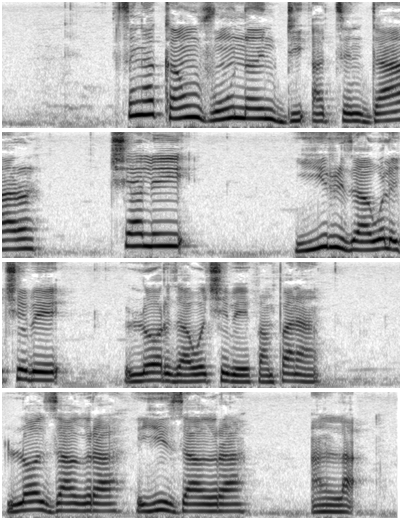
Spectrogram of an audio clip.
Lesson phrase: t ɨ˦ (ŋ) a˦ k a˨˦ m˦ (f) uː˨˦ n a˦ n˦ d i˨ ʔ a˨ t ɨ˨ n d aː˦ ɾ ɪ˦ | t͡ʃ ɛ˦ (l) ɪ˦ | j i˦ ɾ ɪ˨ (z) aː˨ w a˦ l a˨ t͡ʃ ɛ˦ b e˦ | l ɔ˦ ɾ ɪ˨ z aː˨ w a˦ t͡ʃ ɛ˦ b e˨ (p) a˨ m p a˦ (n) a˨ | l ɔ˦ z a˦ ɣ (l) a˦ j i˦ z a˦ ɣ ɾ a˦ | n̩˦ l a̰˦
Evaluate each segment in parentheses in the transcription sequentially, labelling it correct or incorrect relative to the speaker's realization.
correct, incorrect: v, correct, correct, correct, correct, incorrect: ɾ

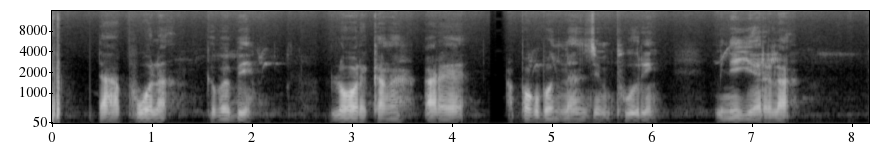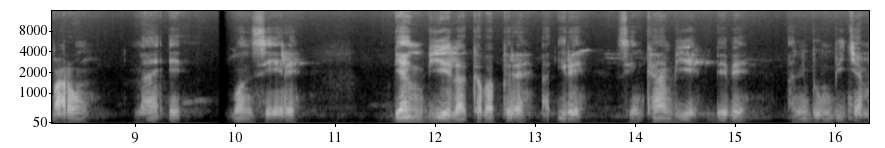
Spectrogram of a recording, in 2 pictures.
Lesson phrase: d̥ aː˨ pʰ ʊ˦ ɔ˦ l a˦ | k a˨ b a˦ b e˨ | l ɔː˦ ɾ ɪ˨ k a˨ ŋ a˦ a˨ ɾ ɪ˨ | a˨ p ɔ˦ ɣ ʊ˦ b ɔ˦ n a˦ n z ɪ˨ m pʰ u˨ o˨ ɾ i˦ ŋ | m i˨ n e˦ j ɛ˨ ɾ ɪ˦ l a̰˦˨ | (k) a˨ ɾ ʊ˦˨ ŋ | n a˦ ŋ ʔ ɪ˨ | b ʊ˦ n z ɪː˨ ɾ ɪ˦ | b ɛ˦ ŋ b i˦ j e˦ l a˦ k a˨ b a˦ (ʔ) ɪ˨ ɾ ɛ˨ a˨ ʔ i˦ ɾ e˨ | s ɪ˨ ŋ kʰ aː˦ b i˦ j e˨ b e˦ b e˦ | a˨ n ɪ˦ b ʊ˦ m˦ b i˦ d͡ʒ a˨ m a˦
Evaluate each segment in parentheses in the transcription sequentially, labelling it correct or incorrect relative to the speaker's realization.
incorrect: k͡p, incorrect: p

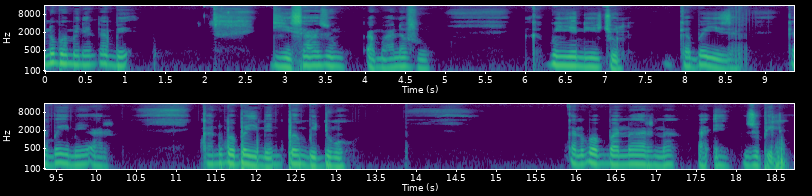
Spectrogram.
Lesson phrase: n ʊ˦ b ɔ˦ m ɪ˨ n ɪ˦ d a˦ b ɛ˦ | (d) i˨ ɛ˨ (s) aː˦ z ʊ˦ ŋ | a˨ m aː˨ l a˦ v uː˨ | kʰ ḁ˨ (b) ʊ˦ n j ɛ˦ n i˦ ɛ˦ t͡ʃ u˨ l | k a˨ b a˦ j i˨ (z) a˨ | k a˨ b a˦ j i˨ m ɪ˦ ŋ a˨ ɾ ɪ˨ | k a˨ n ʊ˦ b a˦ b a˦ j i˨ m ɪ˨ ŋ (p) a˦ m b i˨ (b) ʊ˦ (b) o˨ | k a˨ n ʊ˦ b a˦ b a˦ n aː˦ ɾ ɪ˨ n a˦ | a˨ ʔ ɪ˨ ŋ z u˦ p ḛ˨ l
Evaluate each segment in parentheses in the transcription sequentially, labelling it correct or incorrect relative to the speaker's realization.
correct, correct, correct, correct, correct, incorrect: d, incorrect: m

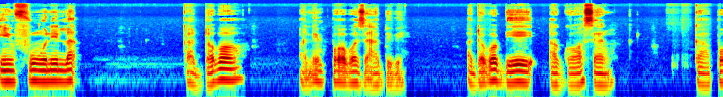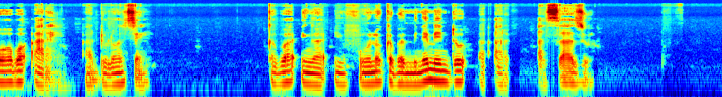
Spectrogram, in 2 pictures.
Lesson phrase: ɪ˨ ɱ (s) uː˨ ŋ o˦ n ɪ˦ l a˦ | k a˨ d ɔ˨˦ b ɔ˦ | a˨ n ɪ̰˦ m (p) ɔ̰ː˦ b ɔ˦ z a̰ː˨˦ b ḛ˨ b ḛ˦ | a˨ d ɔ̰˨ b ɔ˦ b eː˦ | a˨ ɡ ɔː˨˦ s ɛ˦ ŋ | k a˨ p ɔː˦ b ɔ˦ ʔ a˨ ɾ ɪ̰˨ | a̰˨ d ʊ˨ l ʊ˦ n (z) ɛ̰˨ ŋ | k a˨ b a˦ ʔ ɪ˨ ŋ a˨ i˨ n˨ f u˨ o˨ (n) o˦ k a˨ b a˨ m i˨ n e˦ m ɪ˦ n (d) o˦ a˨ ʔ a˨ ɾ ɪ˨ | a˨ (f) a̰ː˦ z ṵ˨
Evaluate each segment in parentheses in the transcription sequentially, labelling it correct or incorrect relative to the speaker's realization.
incorrect: f, correct, incorrect: s, correct, correct, incorrect: s

